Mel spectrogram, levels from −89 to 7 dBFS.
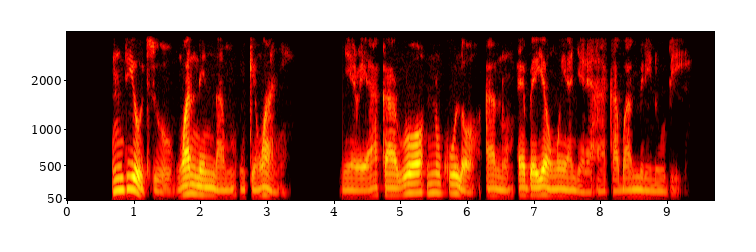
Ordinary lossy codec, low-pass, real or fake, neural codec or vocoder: none; 3.6 kHz; real; none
